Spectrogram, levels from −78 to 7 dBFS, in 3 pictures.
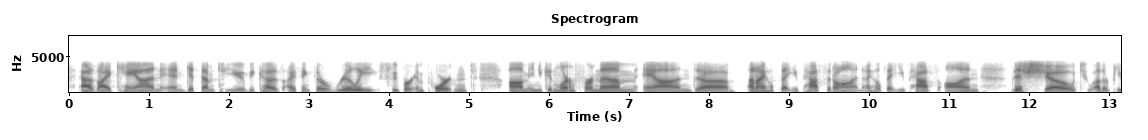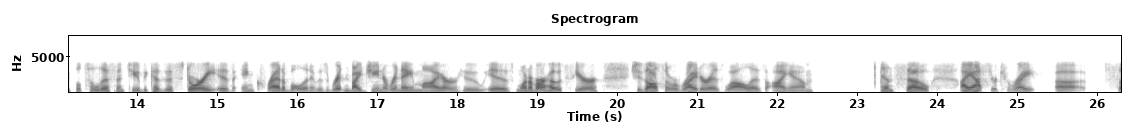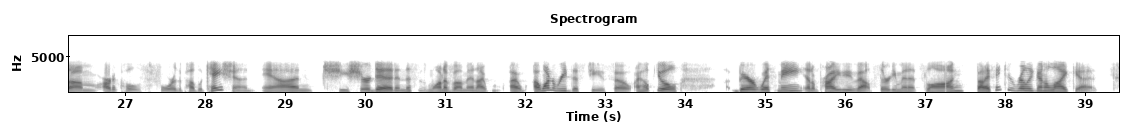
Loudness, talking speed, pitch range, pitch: -30 LUFS, 200 wpm, 170-210 Hz, 185 Hz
